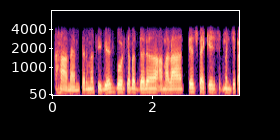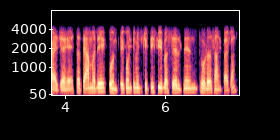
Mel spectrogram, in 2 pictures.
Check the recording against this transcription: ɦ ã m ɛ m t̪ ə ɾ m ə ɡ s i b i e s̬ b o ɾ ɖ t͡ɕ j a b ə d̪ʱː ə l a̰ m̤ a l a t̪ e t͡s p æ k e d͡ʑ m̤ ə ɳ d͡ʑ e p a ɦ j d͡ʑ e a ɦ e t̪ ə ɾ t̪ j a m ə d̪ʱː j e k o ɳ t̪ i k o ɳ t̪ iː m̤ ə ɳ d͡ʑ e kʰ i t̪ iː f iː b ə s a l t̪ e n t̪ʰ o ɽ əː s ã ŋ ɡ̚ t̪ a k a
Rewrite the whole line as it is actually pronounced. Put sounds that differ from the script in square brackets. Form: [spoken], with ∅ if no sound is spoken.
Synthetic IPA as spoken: ɦ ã m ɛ m t̪ ə ɾ m ə ɡ s i b i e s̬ b o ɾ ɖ t͡ɕ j a b ə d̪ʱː ə l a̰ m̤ a l a t̪ e t͡s p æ k e d͡ʑ m̤ ə ɳ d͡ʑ e p a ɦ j d͡ʑ e a ɦ e t̪ ə ɾ t̪ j a m ə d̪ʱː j e k o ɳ t̪ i k o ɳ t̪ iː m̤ ə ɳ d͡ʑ e [k] i t̪ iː f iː b ə s [e] l t̪ e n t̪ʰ o ɽ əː s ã ŋ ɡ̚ t̪ a k a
